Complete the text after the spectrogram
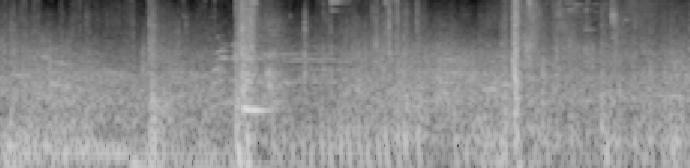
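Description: Gunfire cracks in a game battle.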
